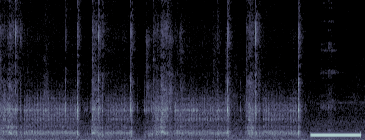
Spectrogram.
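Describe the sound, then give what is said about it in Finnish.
A telephone call being placed to the electricity company: a series of soft mechanical clicks and rustles, then a loud, steady electronic ringing tone on the line for about a second near the end. No one speaks. “Minä soitan voimajohtoyhtiöön. Hetkinen.”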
